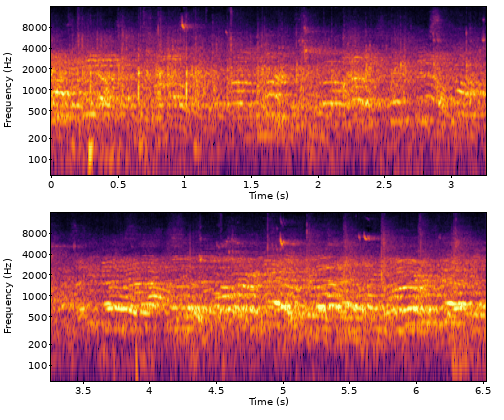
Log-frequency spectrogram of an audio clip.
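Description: A basketball being dribbled on a hardwood gym floor, with background voices from players and spectators echoing in the gym.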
